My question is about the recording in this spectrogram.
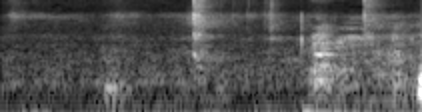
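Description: Near silence with a few faint clicks, about half a second and one second in, and a soft faint rustle near the end.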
